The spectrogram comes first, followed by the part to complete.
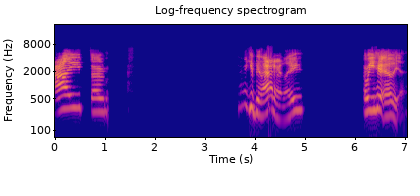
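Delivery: sulky, put-out, pouting grumbling voice. Voicing a character who has stopped moving: pouting character voice.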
